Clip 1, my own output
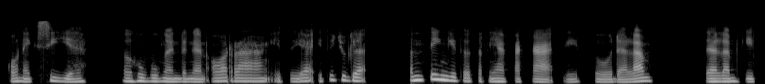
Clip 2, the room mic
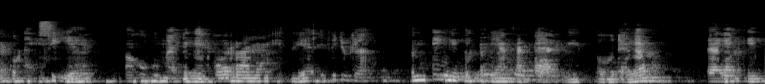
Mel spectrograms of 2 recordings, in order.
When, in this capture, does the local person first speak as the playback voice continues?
5 s

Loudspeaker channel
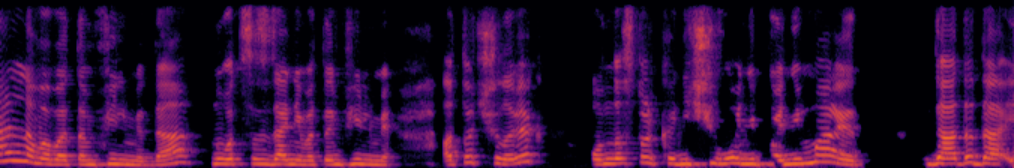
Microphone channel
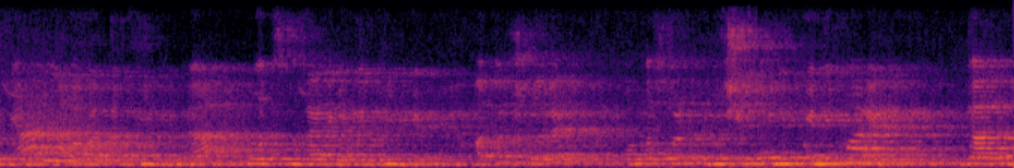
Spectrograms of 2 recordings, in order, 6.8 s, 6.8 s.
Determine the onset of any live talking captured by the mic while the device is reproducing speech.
none

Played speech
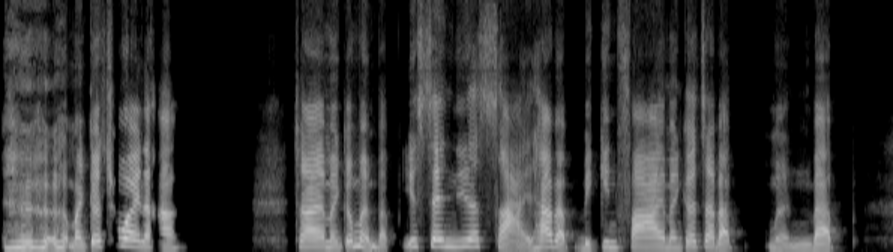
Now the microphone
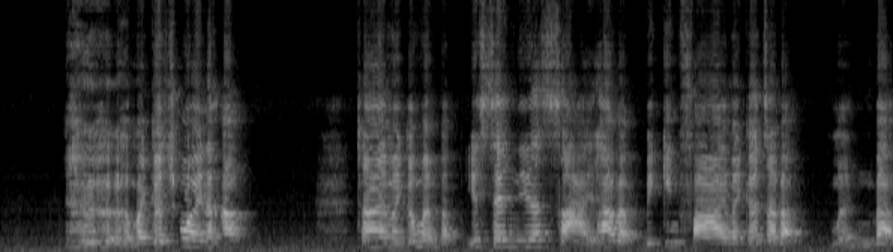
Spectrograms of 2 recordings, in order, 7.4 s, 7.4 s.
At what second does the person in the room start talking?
none

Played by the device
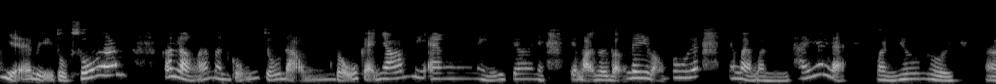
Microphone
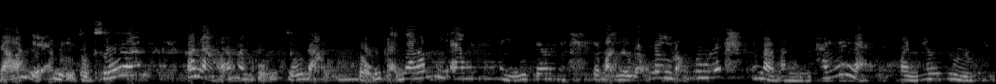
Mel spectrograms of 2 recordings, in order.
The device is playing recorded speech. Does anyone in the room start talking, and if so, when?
none

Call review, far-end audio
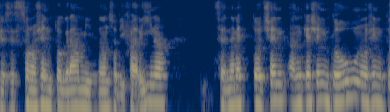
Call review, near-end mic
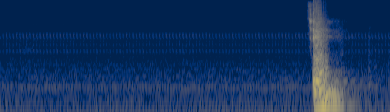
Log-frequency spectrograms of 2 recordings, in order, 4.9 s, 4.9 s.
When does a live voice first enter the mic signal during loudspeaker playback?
4 s

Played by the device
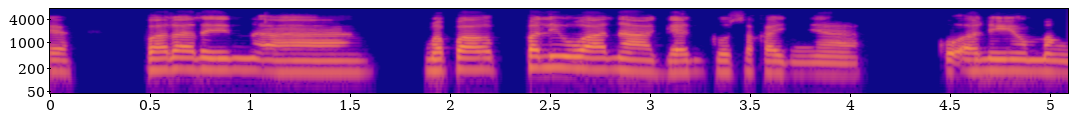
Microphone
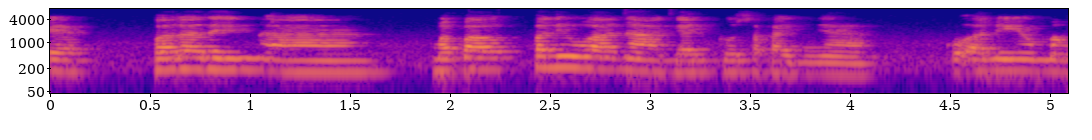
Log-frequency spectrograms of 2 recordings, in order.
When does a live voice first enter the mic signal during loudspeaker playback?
none

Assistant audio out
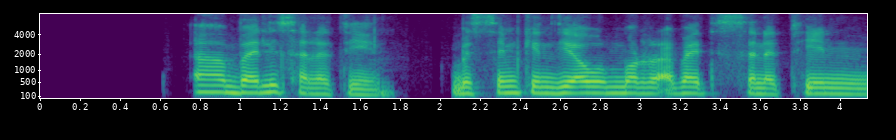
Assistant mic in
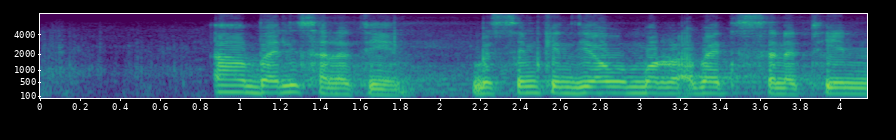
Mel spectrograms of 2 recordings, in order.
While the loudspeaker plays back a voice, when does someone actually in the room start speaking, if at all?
none

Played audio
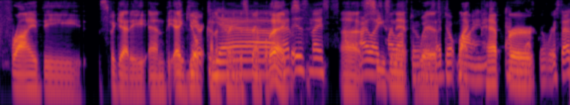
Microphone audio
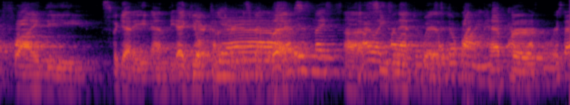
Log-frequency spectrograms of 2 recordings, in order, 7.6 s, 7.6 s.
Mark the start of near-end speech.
none

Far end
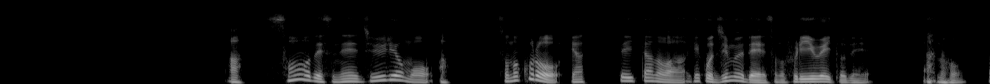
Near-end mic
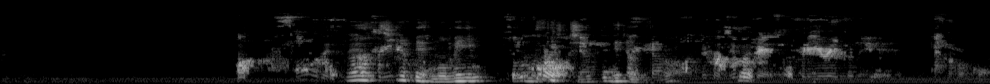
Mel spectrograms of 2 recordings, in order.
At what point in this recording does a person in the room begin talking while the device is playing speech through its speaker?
3 s

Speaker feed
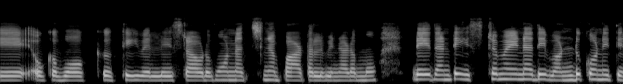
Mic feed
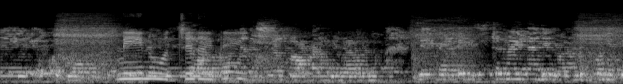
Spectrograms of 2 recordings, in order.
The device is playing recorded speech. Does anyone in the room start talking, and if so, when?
1 s

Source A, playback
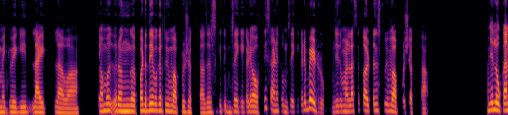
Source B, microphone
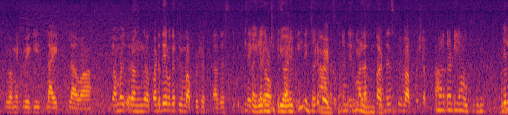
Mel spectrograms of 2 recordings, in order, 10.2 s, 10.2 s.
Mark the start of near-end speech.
5 s

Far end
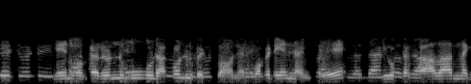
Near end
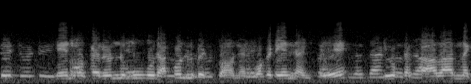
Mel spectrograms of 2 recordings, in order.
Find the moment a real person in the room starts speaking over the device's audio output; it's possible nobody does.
none

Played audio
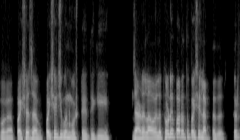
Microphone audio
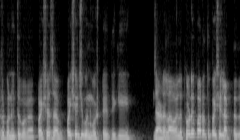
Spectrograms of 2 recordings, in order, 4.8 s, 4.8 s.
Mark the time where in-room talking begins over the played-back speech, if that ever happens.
none

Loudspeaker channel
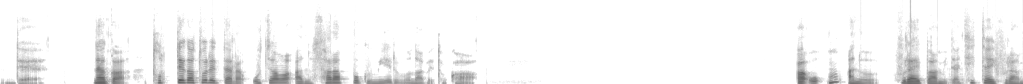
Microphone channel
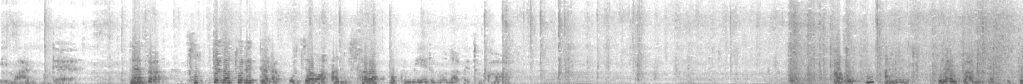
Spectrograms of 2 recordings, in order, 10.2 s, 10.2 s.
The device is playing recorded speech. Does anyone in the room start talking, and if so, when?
none

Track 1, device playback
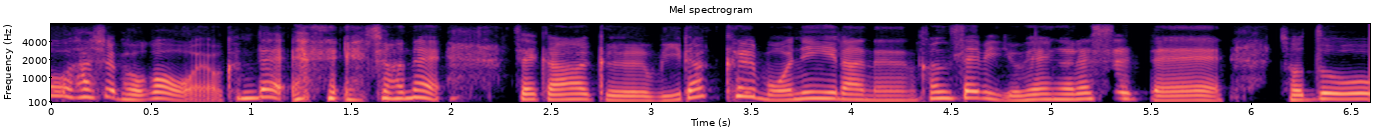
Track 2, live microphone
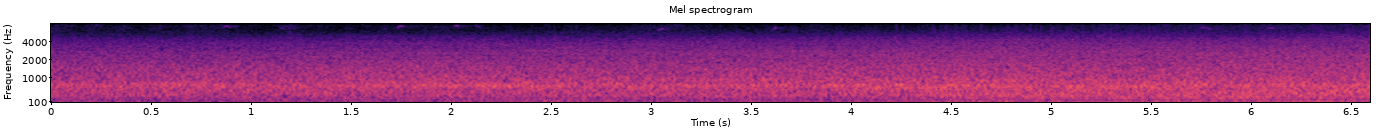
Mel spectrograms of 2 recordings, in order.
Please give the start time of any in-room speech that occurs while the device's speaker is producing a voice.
none

